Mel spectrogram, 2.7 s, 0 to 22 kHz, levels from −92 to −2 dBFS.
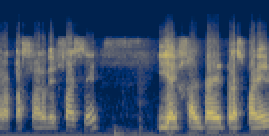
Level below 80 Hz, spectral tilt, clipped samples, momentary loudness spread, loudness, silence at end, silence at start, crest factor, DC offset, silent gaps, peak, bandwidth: -68 dBFS; 0.5 dB/octave; under 0.1%; 18 LU; -23 LUFS; 0 s; 0 s; 22 dB; under 0.1%; none; -2 dBFS; 11.5 kHz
